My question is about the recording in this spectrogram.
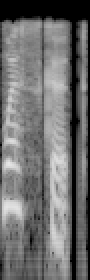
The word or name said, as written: weskit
